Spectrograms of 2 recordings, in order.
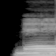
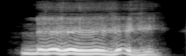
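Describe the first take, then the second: First: It is said in a plain, ordinary voice. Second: It is said in the film character's voice.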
